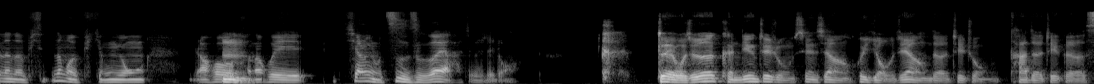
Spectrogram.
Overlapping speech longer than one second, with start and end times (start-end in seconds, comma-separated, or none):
none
